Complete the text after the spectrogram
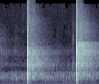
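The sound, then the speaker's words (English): Two sharp hand claps about a second apart by a child walking up and down an aisle, crisp and fairly loud, each followed by a short reverberant ring amid quiet. “He's clapping now.”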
